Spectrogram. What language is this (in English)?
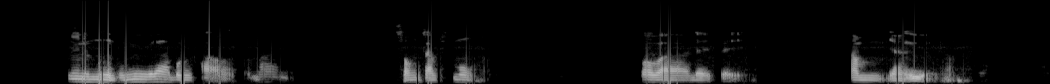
Thai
